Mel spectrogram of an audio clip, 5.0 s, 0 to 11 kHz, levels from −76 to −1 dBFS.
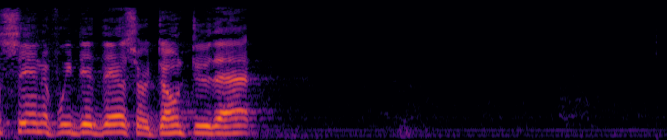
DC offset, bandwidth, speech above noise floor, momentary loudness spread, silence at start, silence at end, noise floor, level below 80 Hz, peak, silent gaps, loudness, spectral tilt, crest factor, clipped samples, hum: under 0.1%; 9.6 kHz; 37 dB; 4 LU; 0 s; 3.05 s; -65 dBFS; -70 dBFS; -14 dBFS; none; -28 LUFS; -5 dB/octave; 18 dB; under 0.1%; none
